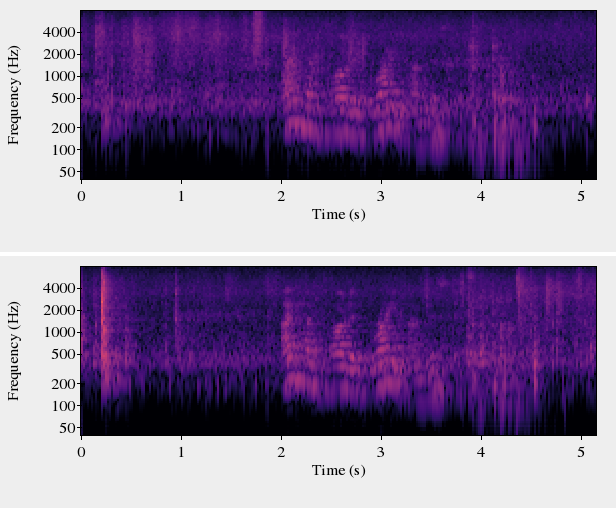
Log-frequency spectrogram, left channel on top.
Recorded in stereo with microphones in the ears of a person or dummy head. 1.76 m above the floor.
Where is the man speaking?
65° right (ahead or behind), 6 m.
